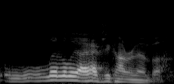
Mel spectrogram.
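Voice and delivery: usual speaking voice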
